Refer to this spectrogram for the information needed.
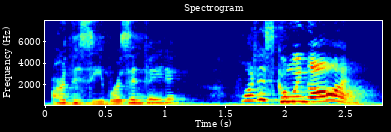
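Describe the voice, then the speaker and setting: A woman's voice: high-pitched, big pitch swings, moderate pace, sharp tone, slight background noise, heavily acted. A woman voicing a bewildered, anxious young pony mare who questions everything, in an audio drama. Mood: confused, anxious.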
